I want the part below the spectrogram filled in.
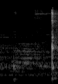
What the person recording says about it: nghe cho một cái tiếng kêu nó rất là đục, nó bịch bịch đục như kiểu chúng ta gõ vào nhựa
